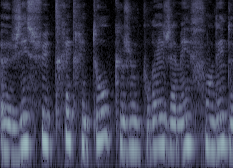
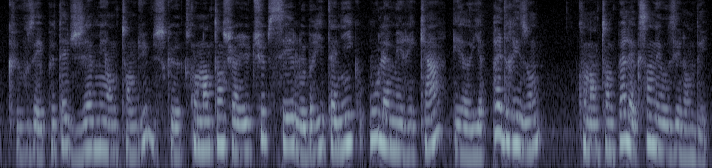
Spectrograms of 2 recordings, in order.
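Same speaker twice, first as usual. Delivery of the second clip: usual speaking voice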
